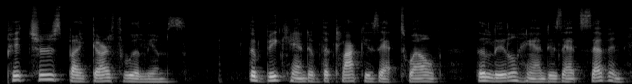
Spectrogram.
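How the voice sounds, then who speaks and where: A woman narrating a children's storybook aloud in a measured, gentle manner. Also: deep voice. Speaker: storybook reader.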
